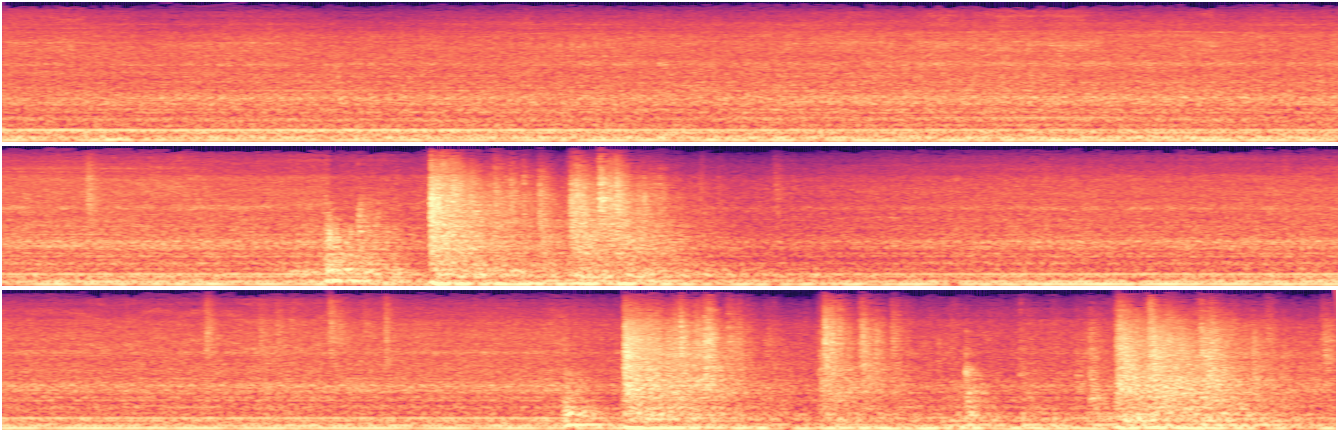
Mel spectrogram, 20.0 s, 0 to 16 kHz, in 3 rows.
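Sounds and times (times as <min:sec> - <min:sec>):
excavator engine running: 0:00.0 - 0:20.0.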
